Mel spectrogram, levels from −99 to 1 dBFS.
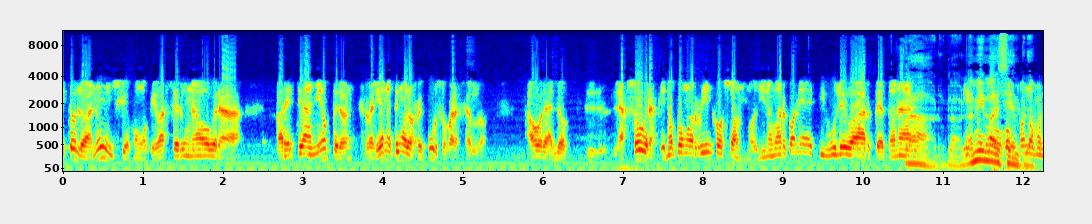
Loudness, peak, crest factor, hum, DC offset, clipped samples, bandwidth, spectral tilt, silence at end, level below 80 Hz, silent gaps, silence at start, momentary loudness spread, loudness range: -19 LUFS; -4 dBFS; 14 dB; none; under 0.1%; under 0.1%; 11 kHz; -6.5 dB/octave; 0 s; -46 dBFS; none; 0 s; 11 LU; 3 LU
